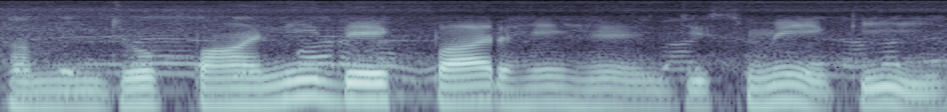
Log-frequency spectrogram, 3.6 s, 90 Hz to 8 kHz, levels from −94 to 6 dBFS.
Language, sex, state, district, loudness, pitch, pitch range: Hindi, male, Madhya Pradesh, Katni, -17 LUFS, 115 Hz, 105-130 Hz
